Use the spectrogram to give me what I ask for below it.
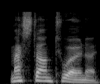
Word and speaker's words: Mastantuono: So the first name is Franco Mastan Tuono. Mastanu.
